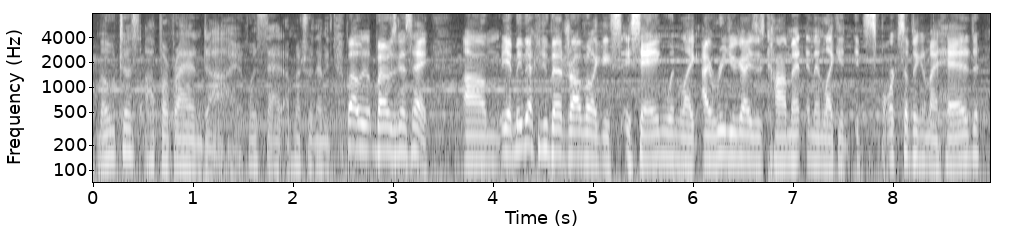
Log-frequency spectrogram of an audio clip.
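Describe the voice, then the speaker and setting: Chatting casually with his live-stream viewers, this young adult streamer reads chat, laughs a lot, rambles and keeps restarting. He talks fast in a mid-range voice over music.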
